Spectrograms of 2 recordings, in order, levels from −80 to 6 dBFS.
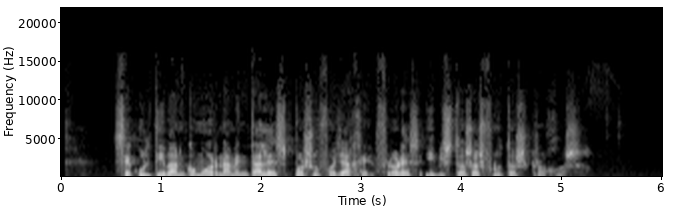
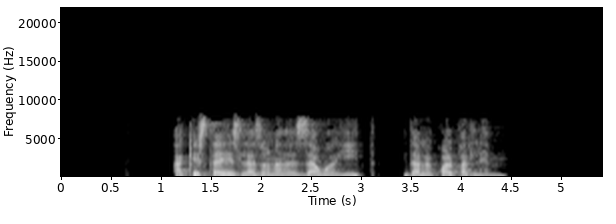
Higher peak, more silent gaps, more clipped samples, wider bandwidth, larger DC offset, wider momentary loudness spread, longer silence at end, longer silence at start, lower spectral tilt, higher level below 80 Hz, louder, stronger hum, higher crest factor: about the same, -2 dBFS vs -2 dBFS; second, none vs 3.17-3.39 s; neither; first, 15.5 kHz vs 8.4 kHz; neither; about the same, 11 LU vs 13 LU; second, 0.85 s vs 1 s; second, 0.55 s vs 1.1 s; about the same, -5 dB/octave vs -4 dB/octave; second, -64 dBFS vs -56 dBFS; second, -22 LUFS vs -19 LUFS; neither; about the same, 20 dB vs 20 dB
